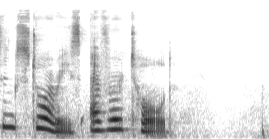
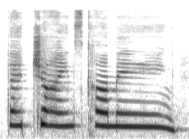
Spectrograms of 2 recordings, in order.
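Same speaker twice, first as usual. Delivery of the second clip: much higher, slow frightened cry; scared boy's scream; 10 semitones higher, slower than usual. Acted. A boy warns the townsfolk, high frightened scream. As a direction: cry out in panic. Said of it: "screamed a boy".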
